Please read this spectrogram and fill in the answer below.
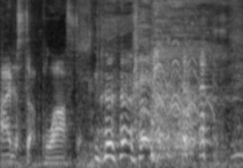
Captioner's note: foolish laughter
